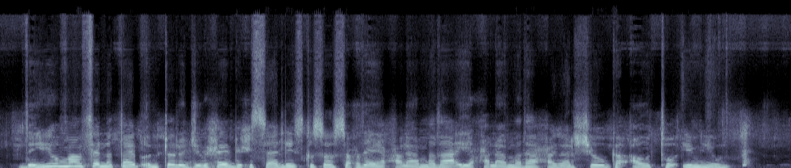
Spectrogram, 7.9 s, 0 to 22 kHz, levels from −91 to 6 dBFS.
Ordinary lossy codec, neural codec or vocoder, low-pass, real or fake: none; codec, 44.1 kHz, 2.6 kbps, SNAC; none; fake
